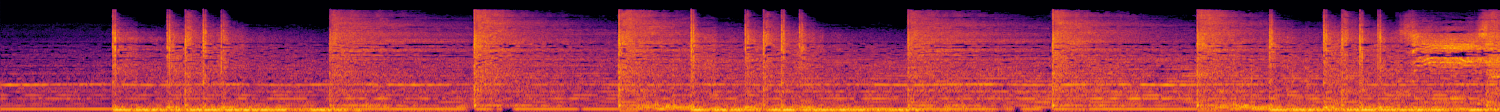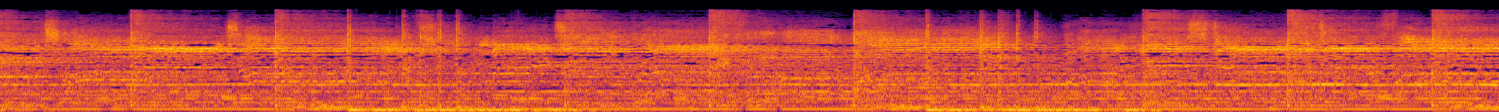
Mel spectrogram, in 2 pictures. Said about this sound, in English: The video and that song clip were put up to announce the pre order for their eighth studio record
